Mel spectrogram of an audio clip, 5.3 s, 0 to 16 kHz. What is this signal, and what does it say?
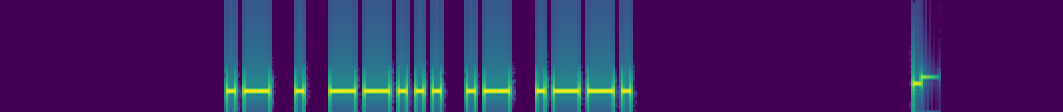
Morse code, heard as a keyed tone, about 28 wpm, 700 Hz. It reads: AE7AP
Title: NA SOTA Activator Callsigns 28wpm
